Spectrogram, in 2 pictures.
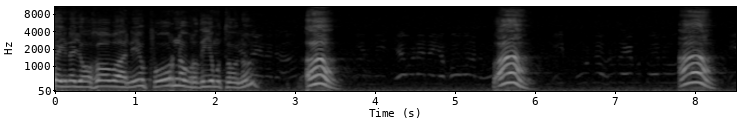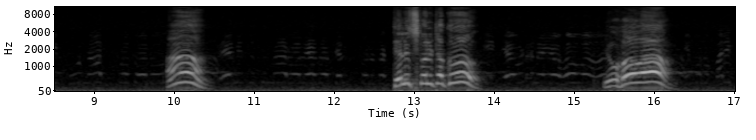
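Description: A man sings loudly through a microphone and loudspeaker, in short long-held phrases with pauses between them.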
